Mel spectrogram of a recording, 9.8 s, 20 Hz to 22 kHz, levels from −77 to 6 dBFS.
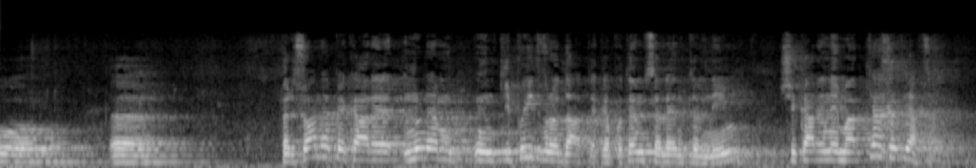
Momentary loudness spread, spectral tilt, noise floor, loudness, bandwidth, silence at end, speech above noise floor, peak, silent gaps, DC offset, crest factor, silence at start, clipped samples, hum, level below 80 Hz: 12 LU; -6.5 dB/octave; -40 dBFS; -17 LUFS; 11 kHz; 0 s; 23 dB; -2 dBFS; none; under 0.1%; 16 dB; 0 s; under 0.1%; none; -42 dBFS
